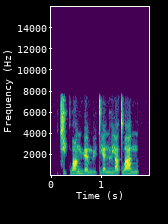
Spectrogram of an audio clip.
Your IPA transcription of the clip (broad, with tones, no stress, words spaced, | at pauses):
t͡ɕi˥˩kwɑ˥ŋ mɥɛ˧˥my̰˨˩t̪jɛ˥n ljä˧˥t̪wa˥n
